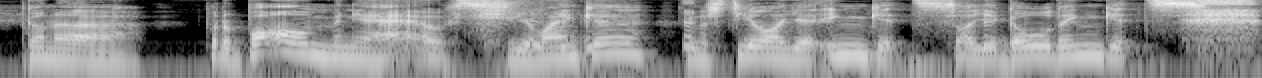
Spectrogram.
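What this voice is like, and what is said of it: Fake British accent. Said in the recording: “faking ... the British accent.”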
